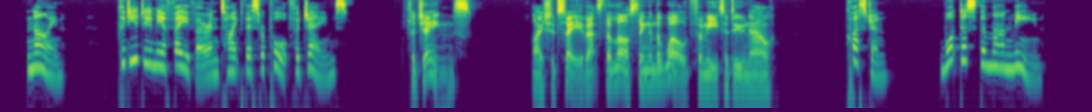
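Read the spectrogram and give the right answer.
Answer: He doesn't want to type the report for James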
